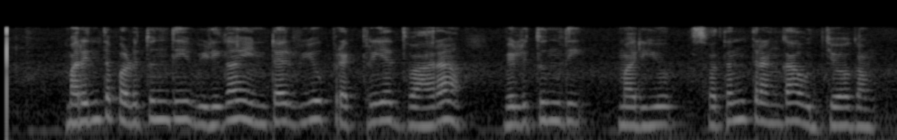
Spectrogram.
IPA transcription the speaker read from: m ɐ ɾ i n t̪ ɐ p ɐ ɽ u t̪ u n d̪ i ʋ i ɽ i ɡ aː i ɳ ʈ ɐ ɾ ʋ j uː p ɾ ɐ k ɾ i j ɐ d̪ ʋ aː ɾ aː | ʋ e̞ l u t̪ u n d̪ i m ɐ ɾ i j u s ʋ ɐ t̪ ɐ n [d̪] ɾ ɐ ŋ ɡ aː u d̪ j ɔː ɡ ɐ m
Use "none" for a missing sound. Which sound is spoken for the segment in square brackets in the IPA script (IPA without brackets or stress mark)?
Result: t̪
